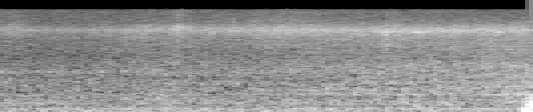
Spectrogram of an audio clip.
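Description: Faint, steady hum and hiss of a car's cabin while it waits in traffic, with a low engine rumble underneath.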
